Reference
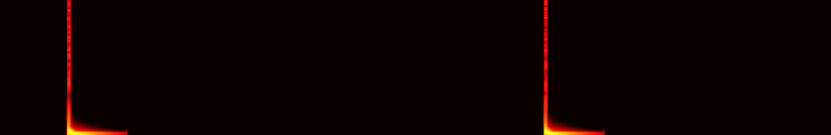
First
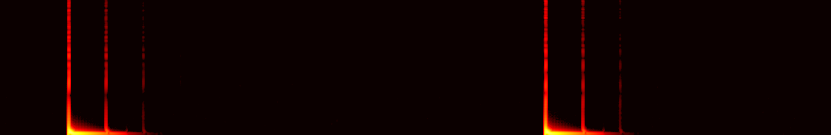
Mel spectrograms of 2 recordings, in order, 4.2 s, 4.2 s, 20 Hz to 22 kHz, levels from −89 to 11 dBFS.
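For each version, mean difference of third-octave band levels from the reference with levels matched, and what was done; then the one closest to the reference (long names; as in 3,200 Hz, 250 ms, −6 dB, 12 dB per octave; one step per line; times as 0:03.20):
1.5 dB: high-shelf EQ 4,400 Hz −9.5 dB
feedback echo with a high-pass in the loop 186 ms, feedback 21%, high-pass 1,100 Hz, level −15 dB
level +3 dB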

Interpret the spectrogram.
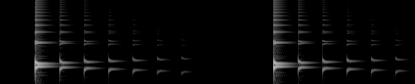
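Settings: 19.0 dB: echo with shifted repeats 243 ms, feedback 58%, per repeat +42 Hz, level −13.5 dB
ring modulator with a square carrier 910 Hz
level −6.5 dB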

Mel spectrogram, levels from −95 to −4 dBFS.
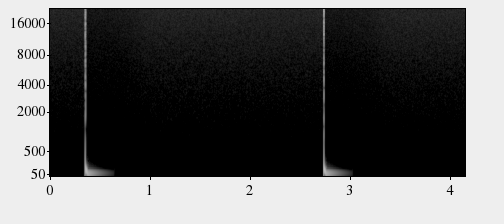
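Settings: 8.0 dB: spectral tilt +4.5 dB per octave
in parallel at −2 dB: downward compressor, threshold −53 dBFS, peak gain reduction 35.5 dB
on the sum: level −7.5 dB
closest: first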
